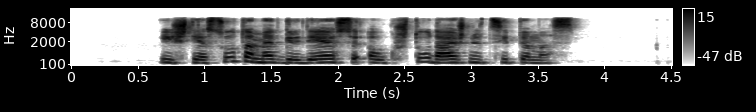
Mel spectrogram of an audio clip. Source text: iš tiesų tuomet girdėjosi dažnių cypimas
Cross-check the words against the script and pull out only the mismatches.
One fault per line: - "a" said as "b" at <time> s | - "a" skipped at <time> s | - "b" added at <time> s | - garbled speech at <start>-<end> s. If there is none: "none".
- "aukštų" added at 2.3 s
